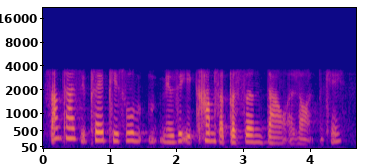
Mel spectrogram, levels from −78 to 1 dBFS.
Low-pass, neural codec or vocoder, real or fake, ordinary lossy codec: 3.6 kHz; vocoder, 22.05 kHz, 80 mel bands, WaveNeXt; fake; none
